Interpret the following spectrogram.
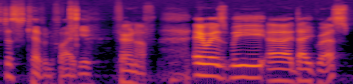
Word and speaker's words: Feige: Like, I still can't even say Kevin Feige. Feige. Feige. Feige. Damn it. There you go. It's just two syllables, just- Phi and Gi.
